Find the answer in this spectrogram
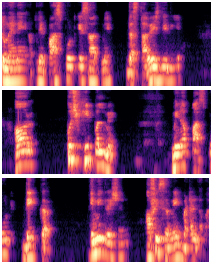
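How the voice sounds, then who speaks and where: Somewhat breathy and fairly high in pitch, a man speaks with ordinary pitch variation, big swings in loudness and long, frequent pauses. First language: Gujarati (speaking Hindi). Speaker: YouTube commentator. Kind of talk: opinion monologue to camera.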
